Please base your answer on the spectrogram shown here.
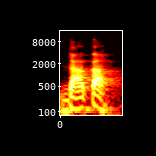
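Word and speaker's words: Dacca: उसका उसकी स्पेलिंग थी डाका डी डी A double C ए डी ए हा क्यों डाका क्योंकि वो डाका ही बोलते थे भले बंगाली लोग उसको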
